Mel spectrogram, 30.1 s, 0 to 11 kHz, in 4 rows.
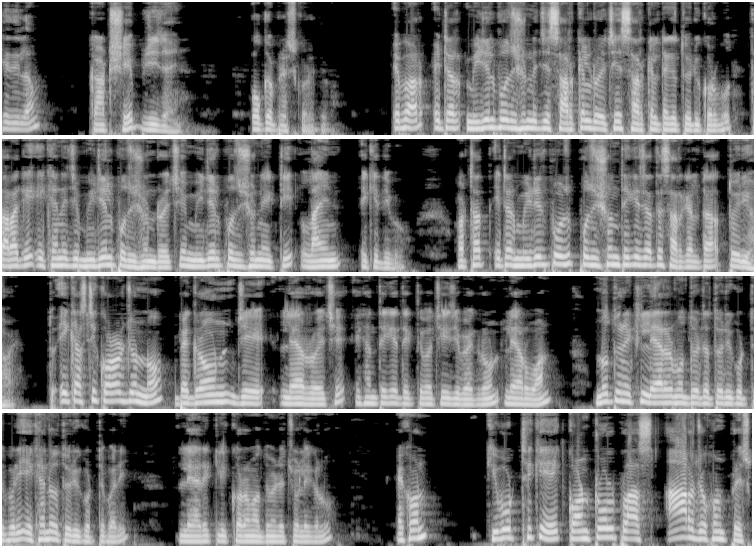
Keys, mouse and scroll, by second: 0.0-1.8 typing, 1.7 click, 3.2 click, 15.2 click, 23.8 click.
